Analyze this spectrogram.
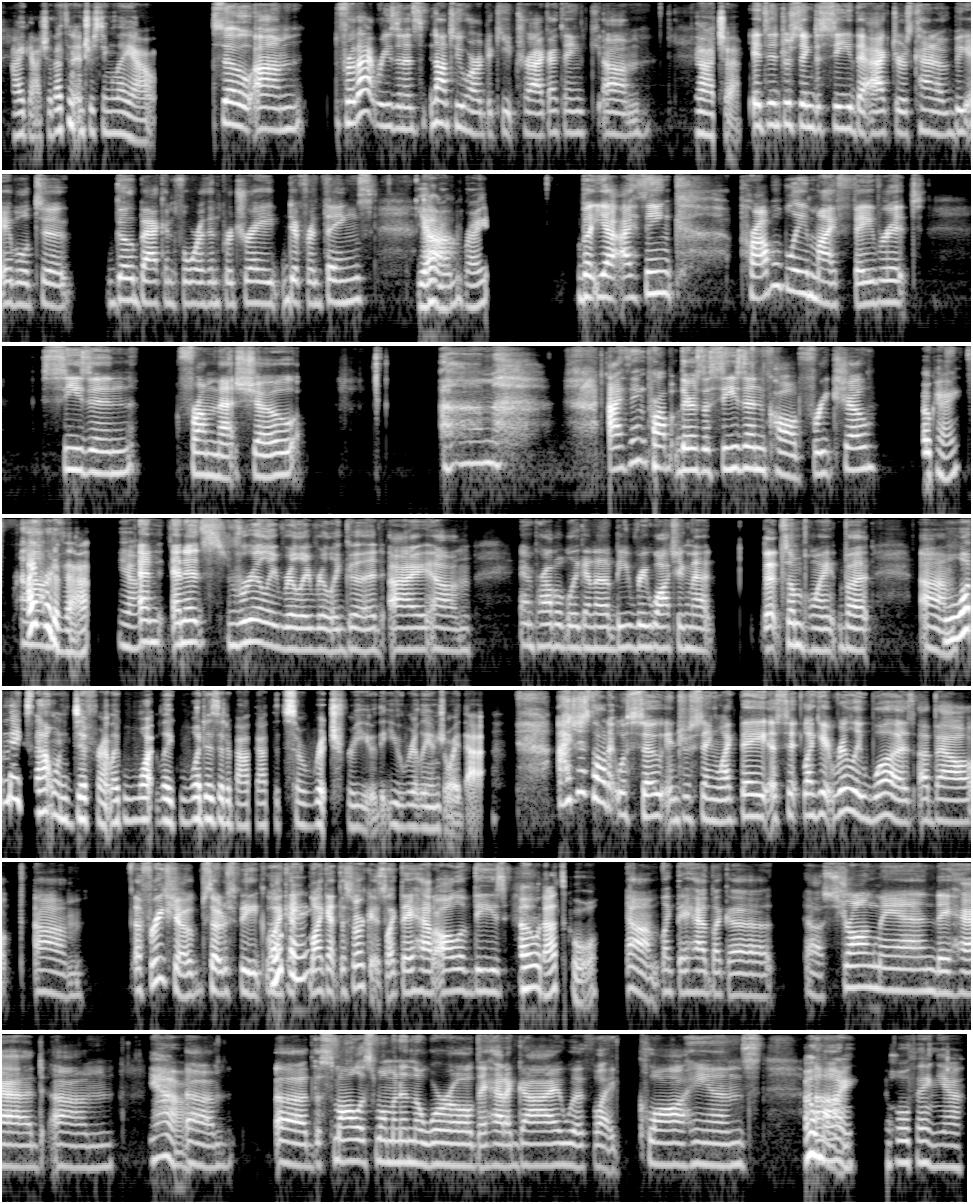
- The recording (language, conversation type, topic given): English, podcast, How do certain TV shows leave a lasting impact on us and shape our interests?
- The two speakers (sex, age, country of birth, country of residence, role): female, 20-24, United States, United States, guest; female, 45-49, United States, United States, host
- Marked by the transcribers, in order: tapping; tsk; other background noise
